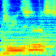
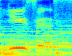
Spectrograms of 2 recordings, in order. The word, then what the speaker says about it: Yeezus: his last name and he calls himself Jesus, it totally ruined the whole thing. It's Yeezus. Yeah, Yeezus. I know. How about Yeezus with a Y?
